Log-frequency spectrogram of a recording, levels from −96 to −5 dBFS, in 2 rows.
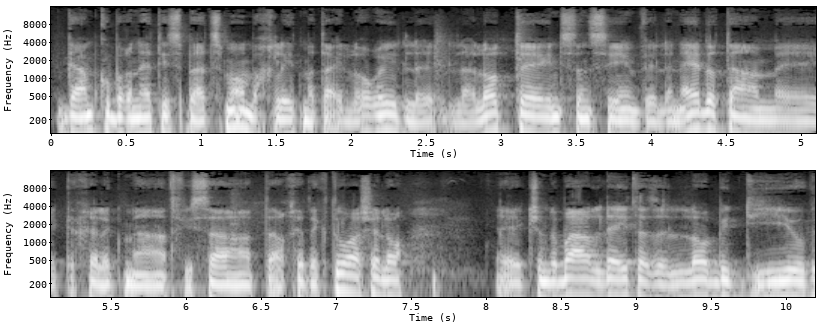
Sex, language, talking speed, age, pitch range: male, Hebrew, 125 wpm, 50-69, 105-125 Hz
